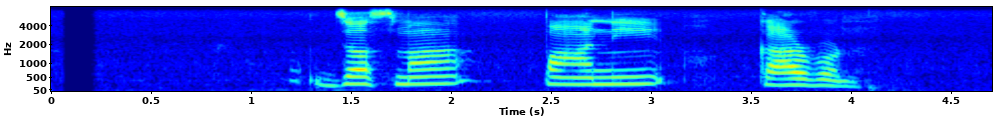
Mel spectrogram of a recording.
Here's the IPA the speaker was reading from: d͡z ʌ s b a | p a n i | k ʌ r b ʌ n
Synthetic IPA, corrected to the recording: d͡z ʌ s m a | p a n i | k a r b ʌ n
